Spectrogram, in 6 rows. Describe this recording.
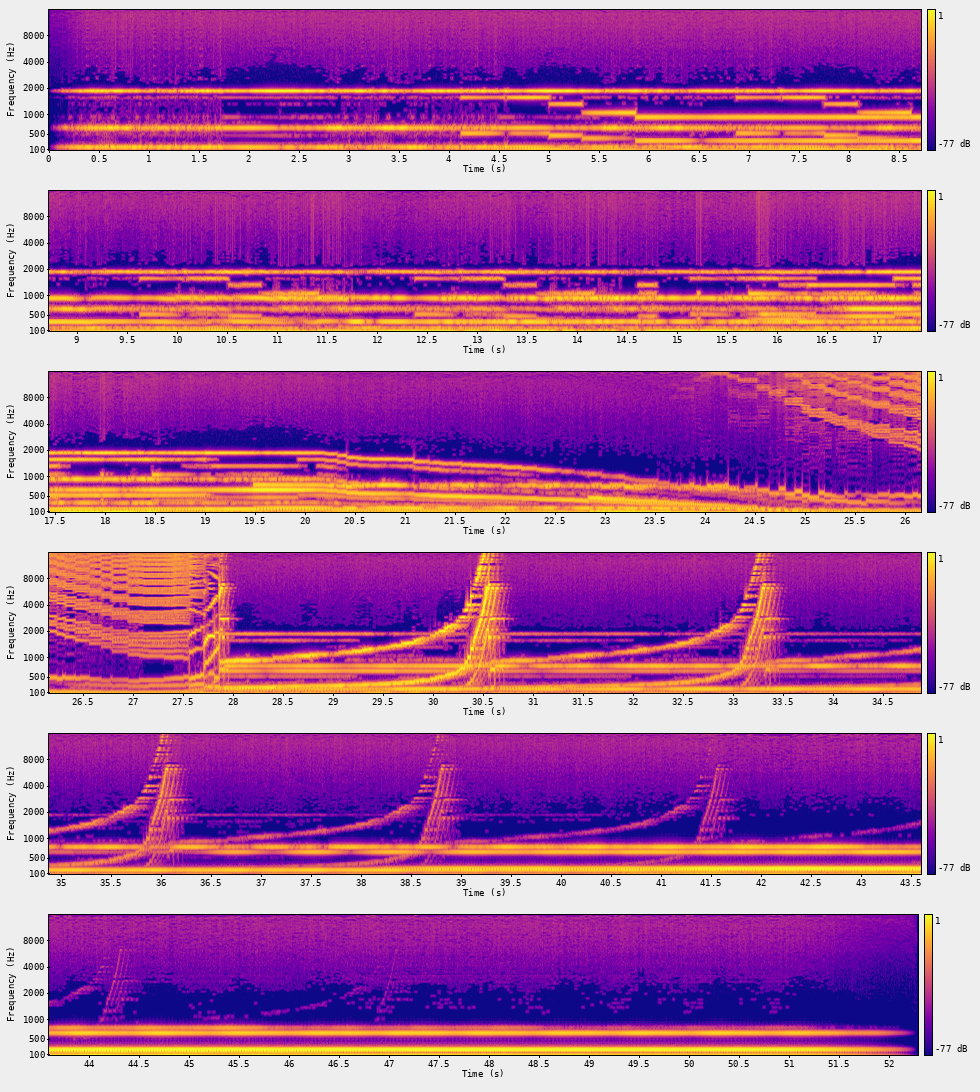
Dying Pad Evolved
Using 4ms SMR.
